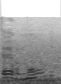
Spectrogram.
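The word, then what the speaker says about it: Termonde: ville qui en français porte le nom de terre monde prononcé terre monde comme s'il s'agissait d'un roman de r des yeux ou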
